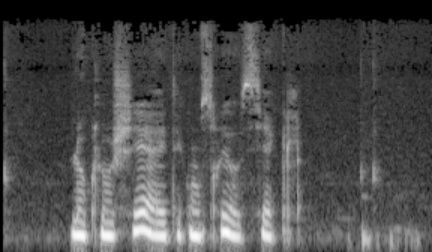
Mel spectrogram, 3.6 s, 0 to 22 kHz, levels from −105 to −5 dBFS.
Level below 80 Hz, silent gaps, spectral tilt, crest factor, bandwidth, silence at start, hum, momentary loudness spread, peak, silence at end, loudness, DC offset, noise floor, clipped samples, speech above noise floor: -58 dBFS; none; -7 dB/octave; 14 dB; 14.5 kHz; 0.6 s; none; 8 LU; -4 dBFS; 0.5 s; -17 LUFS; under 0.1%; -58 dBFS; under 0.1%; 42 dB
